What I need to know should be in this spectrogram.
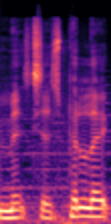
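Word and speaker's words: Mxyzptlk: to the Imp from The Fifth Dimension Mr mixis pck that's how you pronounce it this diminutive fellow is actually an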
